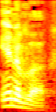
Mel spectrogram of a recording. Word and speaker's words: Innova: all these people call it Innova, that's the name. You don't get to just say it's something else. It's freaking Innova, okay? The company's called Innova. Period. End rant. Drive me crazy with this mispronunciation.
